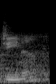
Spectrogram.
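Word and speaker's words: Jena: I think Gina. Yeah, but you say it like it's a facility. You say it in like almost Arabic. You say Jenna.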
